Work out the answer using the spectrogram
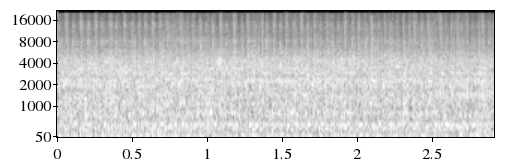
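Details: Freshly restored and rebuilt Honda XR600R single (one owner, 7,400 km, had low compression): idles steady and even right after a first-kick start, no knocks or misses; sounds healthy.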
